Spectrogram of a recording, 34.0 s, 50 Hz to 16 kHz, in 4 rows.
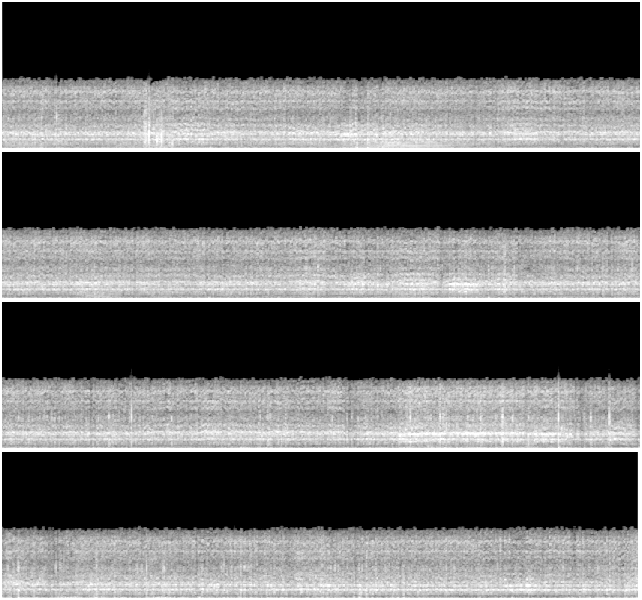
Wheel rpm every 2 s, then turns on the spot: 160, 160, 160, 160, 160, 160, 160, 160, 160, 160, 160, 210, 180, 160, 160, 170, 160.
none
